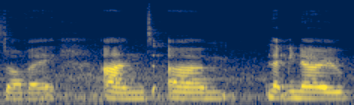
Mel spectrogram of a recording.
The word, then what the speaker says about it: Dave: dave it's about dave it's pronounced darvey and um let me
